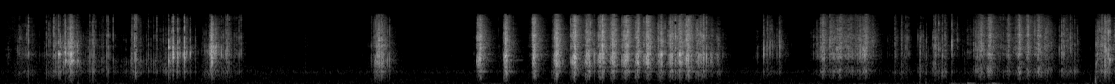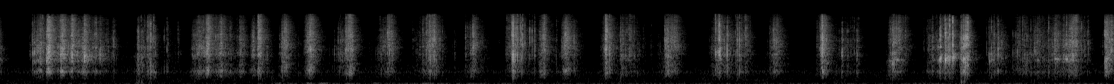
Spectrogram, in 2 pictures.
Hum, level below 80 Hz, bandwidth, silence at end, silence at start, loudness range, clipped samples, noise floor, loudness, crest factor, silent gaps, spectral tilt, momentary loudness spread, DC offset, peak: none; -70 dBFS; 11.5 kHz; 0 s; 0.15 s; 9 LU; under 0.1%; -67 dBFS; -28 LUFS; 32 dB; none; 3 dB/octave; 18 LU; under 0.1%; 0 dBFS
